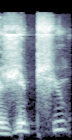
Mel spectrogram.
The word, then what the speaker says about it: egípcio: Portanto, egípcio, o P é articulado, escreve-se.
